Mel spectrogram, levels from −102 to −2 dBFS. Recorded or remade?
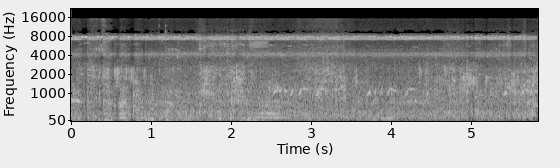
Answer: recorded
